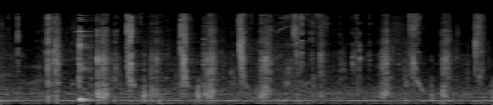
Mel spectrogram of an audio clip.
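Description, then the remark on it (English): Repeated crunching of dry ramen noodles eaten with seasoning and cottage cheese, about a dozen sharp crackly bites and chews in an irregular rhythm over a steady low hum. “So there's the seasoning, the crunchy ramen noodle, and cottage cheese.”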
